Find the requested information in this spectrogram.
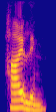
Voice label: "hyalin", Indian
